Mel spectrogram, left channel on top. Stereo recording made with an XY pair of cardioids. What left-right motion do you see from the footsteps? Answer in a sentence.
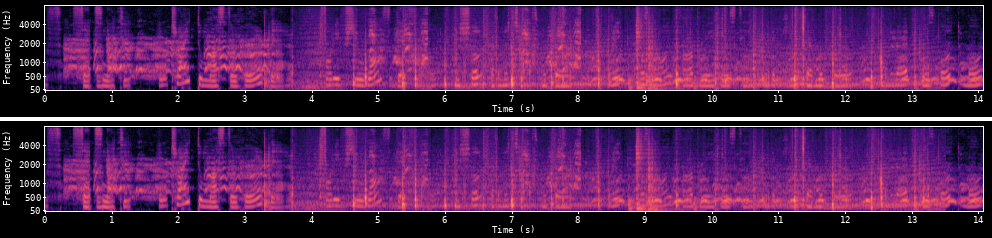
In this clip you hear the footsteps move from right to left and back again.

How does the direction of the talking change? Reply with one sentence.
You can hear the talking travel towards the left.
